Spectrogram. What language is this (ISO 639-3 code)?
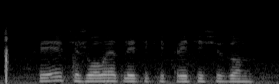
rus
